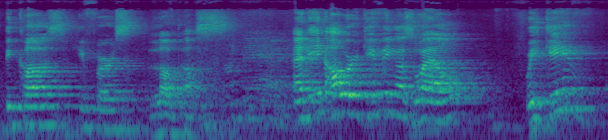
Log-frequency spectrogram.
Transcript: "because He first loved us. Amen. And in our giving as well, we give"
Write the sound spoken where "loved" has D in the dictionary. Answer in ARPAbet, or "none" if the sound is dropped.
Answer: D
